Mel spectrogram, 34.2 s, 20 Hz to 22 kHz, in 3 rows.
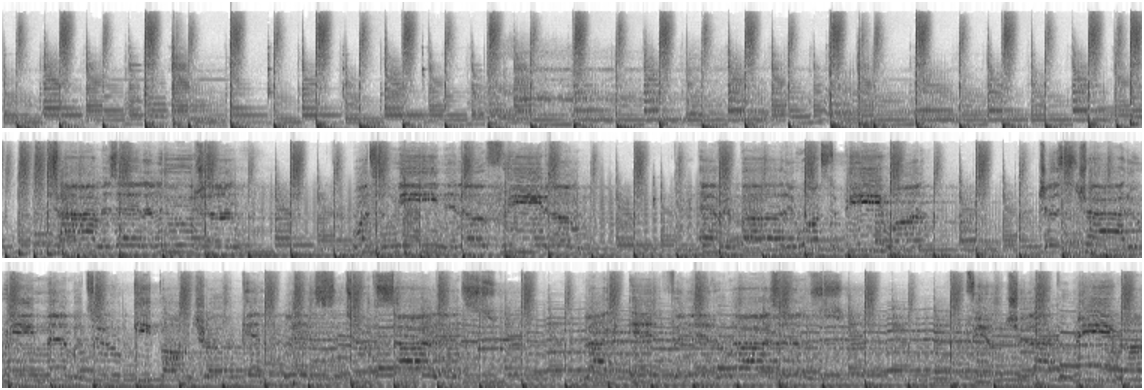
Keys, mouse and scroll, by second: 1.8-5.0 drag, 5.0 ctrl+z, 6.1-8.1 drag, 12.2-19.6 drag, 19.6-21.2 drag, 21.2 ctrl+z, 23.5-34.2 drag.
